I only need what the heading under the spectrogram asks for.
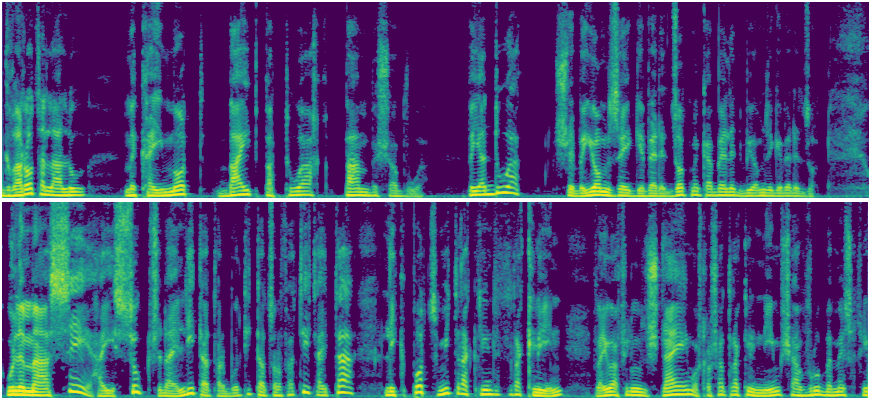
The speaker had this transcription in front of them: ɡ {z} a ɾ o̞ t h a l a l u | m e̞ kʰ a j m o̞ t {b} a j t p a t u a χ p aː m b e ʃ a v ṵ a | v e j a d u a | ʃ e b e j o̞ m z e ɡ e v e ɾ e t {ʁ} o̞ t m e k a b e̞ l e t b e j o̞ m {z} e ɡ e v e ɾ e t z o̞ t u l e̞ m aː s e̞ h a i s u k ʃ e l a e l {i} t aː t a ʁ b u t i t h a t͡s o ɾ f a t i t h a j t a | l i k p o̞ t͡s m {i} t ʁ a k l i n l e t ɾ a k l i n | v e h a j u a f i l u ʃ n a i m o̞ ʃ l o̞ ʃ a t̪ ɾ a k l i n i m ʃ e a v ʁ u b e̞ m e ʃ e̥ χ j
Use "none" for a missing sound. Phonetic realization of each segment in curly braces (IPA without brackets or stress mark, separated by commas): v, b, z, z, i, i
